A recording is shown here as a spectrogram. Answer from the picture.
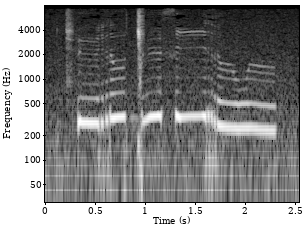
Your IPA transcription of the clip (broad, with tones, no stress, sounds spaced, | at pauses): t͡sʼ yː˨ r ɯː˦ ɡ͡ǀ yː˦ θ iː˦ r ɯː˨ w ɯː˨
